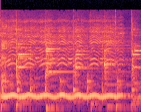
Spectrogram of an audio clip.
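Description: Javanese gamelan music: a female singer holds one long note with wide, even vibrato over the struck notes of keyed gamelan instruments played with mallets.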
